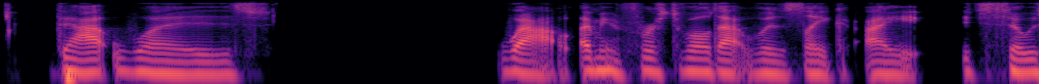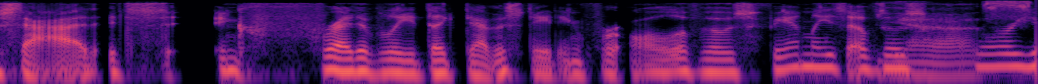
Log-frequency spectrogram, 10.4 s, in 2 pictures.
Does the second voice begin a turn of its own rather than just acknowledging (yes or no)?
no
